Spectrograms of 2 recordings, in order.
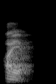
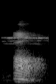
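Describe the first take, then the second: First: Two separate full words, 'eye am'. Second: One merged syllable with a long vowel. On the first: "जब आई के साथ लग जाता है एम तो हम इसे प्रोनाउंस करते हैं आई एम" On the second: "जब आपकी फ्लुएंसी थोड़ी और ज्यादा हो जाएगी तो आप इसे प्रोनाउंस करेंगे आम"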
